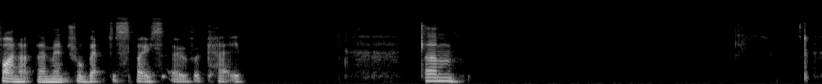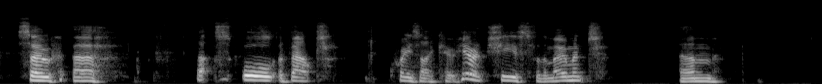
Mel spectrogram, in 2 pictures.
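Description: A middle-aged man speaks calmly through an online call microphone, pausing now and then.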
